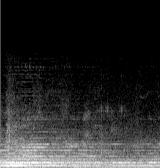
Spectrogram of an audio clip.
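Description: Santoor, a hammered dulcimer, struck with its curved mallets: a stroke just after the start, then many strings ringing on together and slowly fading.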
